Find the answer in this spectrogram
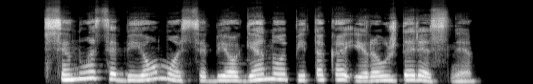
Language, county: Lithuanian, Utena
